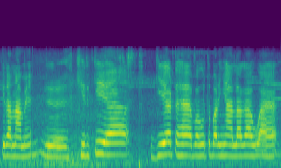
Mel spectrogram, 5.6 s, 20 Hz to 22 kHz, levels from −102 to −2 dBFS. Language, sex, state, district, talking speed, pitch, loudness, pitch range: Hindi, male, Bihar, Araria, 140 wpm, 245 Hz, -15 LUFS, 235-260 Hz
